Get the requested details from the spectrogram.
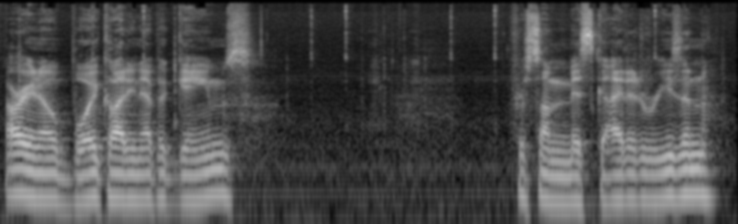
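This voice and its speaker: A man's voice: lowish voice, flat delivery, slow pace, a little mellow. A man chatting casually on a live stream while he works, rambling with self-mocking asides. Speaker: streamer supporting 3D print models.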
